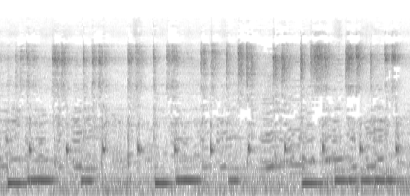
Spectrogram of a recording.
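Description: Music with a steady rhythm: a shaker keeping time over a repeating bass line and short melodic notes.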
